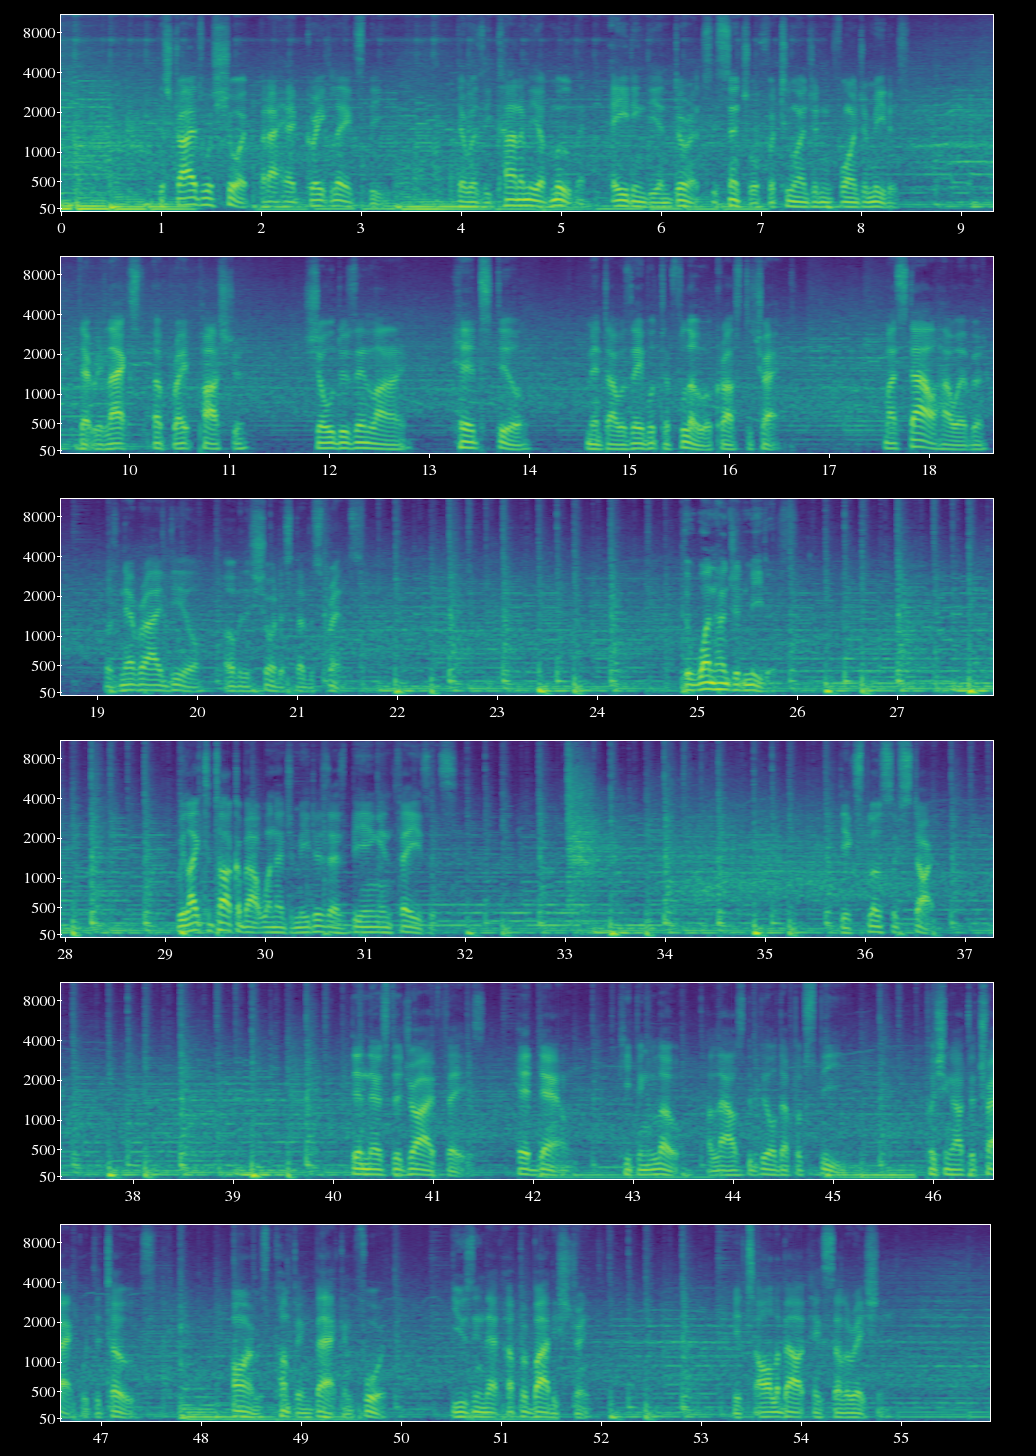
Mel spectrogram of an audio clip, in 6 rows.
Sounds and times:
Music: 0.0 - 55.8
Speech: 1.0 - 8.5, 9.5 - 11.2, 11.8 - 14.0, 14.6 - 16.6, 17.6 - 21.7, 24.8 - 26.0, 29.1 - 32.0, 35.7 - 36.8, 40.2 - 45.2, 45.9 - 47.6, 48.3 - 49.9, 50.5 - 52.0, 53.3 - 54.9.

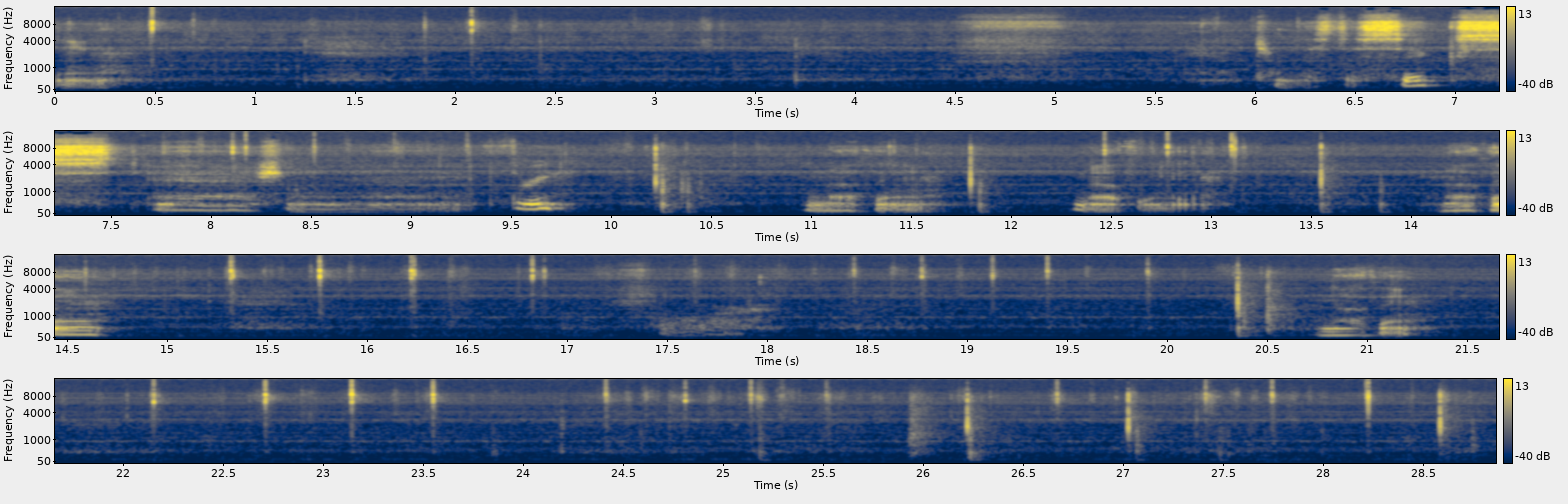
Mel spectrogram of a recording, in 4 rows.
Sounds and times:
Speech: 0.0 - 0.4, 6.0 - 9.8, 11.0 - 11.7, 12.3 - 13.1, 14.1 - 14.8, 17.4 - 18.0, 20.7 - 21.4.

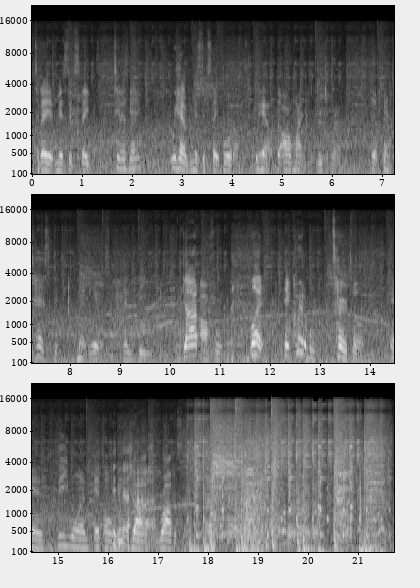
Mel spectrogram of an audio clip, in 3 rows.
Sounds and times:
Speech: 0.0 - 2.2, 2.8 - 6.2, 6.8 - 9.6, 10.2 - 13.8, 14.4 - 18.8, 19.6 - 20.2
Music: 0.0 - 21.7.

